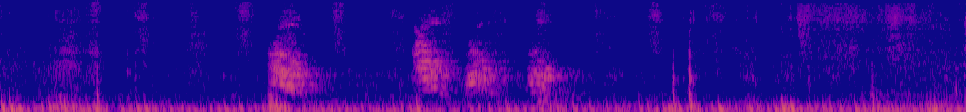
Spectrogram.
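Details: A large female Bengal cat chatting in a tiny voice gives a few short, soft, chirpy meows near her cat cave over a steady, low background hum.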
